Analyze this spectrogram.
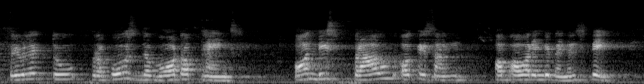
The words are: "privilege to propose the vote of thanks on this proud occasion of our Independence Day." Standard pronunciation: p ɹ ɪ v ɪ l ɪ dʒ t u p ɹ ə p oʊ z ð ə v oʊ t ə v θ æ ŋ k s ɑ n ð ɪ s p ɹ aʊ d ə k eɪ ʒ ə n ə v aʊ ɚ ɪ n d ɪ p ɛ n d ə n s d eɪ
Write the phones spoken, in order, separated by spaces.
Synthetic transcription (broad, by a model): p ɹ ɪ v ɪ l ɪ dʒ t u p ɹ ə p oʊ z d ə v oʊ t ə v t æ ŋ k s ɑ n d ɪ s p ɹ aʊ d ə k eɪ ʃ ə n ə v aʊ ɚ ɪ n d ɪ p ɛ n d ə n s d eɪ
